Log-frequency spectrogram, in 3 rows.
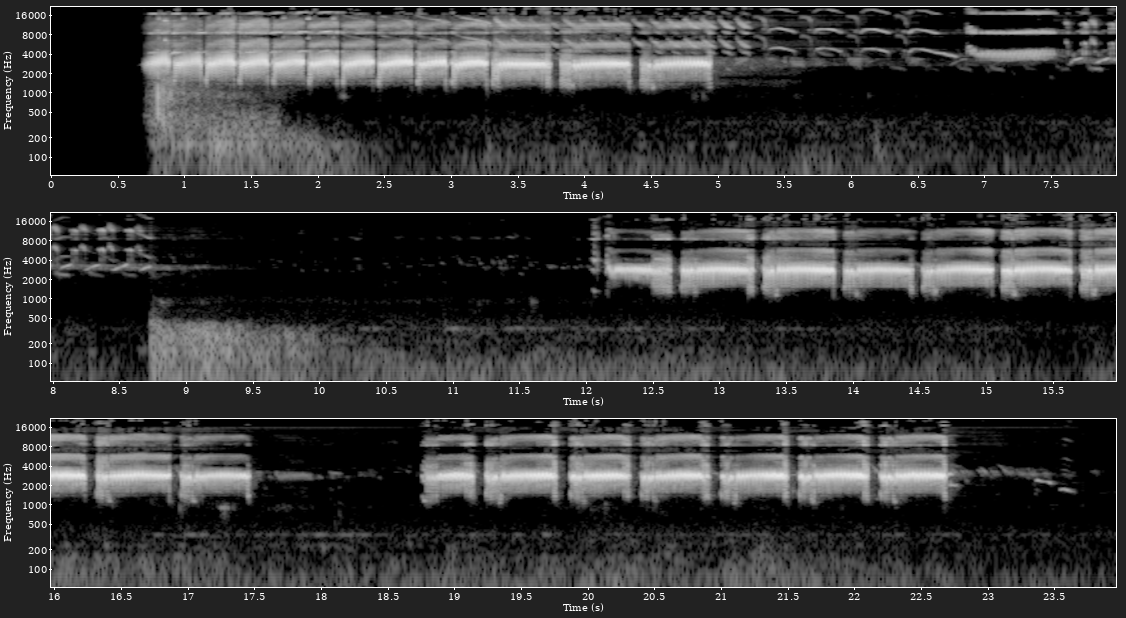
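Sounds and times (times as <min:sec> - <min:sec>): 
spoon-billed sandpiper Eurynorhynchus pygmaeus calling: 0:00.7 - 0:05.9, 0:12.0 - 0:18.0, 0:18.8 - 0:23.6.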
